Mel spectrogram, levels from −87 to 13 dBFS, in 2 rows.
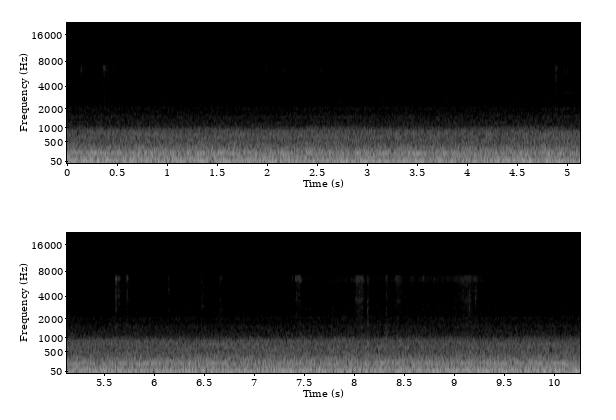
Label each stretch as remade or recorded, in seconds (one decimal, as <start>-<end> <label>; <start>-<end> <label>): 0.0-7.9 recorded; 7.9-9.2 remade; 9.2-10.3 recorded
